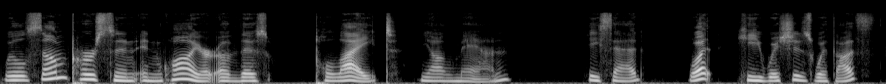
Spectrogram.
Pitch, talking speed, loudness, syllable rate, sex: 180 Hz, 110 wpm, -18 LUFS, 3.2 syllables/s, female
